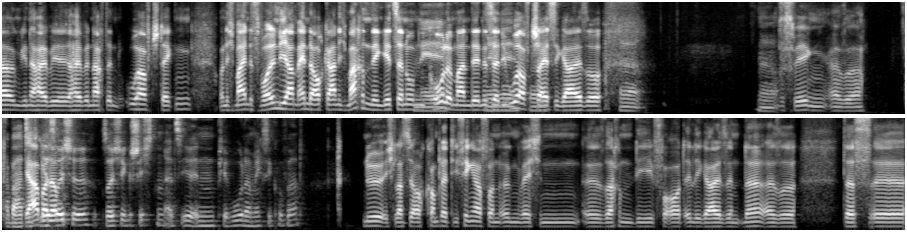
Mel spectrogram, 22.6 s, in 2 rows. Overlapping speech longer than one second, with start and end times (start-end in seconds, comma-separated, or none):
5.1-6.9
